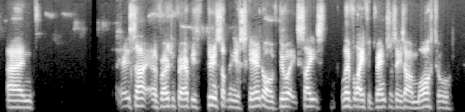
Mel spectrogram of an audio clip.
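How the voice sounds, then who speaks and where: The speaker has a Scottish accent and a fairly quick pace with monotone, flat intonation. The sound is dry and close, with no echo. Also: man. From Scotland. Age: 30s. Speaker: outdoor adventure instructor. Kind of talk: live virtual tour talk. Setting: outdoors in a forest on a video stream. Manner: fast.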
